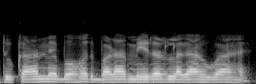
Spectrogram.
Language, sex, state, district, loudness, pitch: Hindi, male, Jharkhand, Garhwa, -13 LUFS, 120 Hz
